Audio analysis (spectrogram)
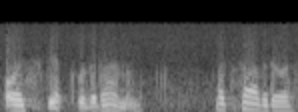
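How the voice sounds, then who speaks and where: A woman's voice: low-pitched, normal speed, close to an everyday voice. An actress playing a tough, defiant female crime boss in 1940s radio style, curt and hard-edged. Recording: muffled, noisy old radio recording.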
